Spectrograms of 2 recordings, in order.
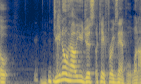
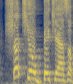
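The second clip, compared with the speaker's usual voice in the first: drawn-out, higher mock telling-off; imitating a sassy woman; 5 semitones higher, slower than usual. Speaker quoting a woman from Gordo, slow mock put-down. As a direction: stretch it out slowly, imitating her telling someone off. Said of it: "she's like".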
